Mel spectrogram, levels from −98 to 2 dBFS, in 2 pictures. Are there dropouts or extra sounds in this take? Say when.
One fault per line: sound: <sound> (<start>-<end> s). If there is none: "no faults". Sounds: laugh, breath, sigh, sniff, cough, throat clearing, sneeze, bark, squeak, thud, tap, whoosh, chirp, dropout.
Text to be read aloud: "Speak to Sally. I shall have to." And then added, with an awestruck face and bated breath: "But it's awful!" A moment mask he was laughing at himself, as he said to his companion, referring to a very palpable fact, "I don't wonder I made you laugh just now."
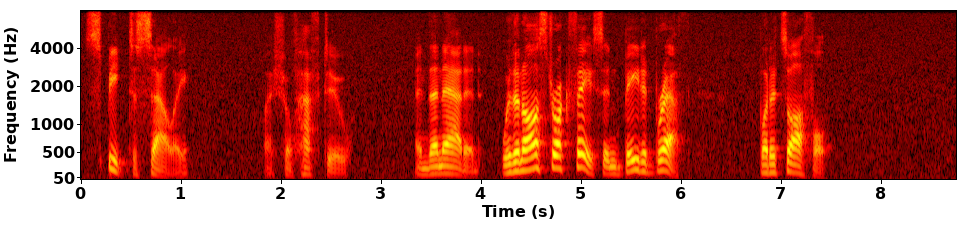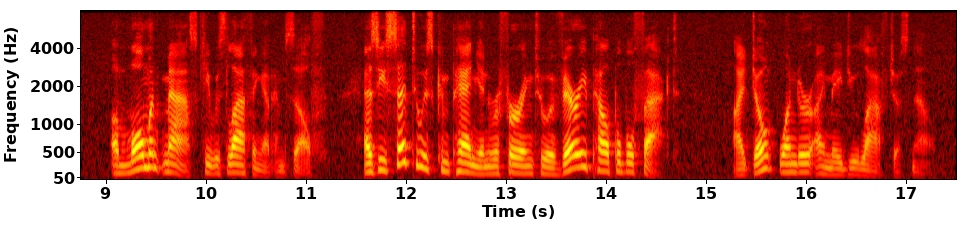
no faults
